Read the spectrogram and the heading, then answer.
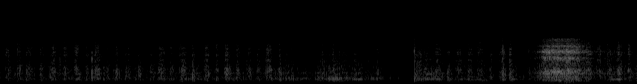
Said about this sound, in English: Okay, 2 days. Well, yawning again. I didn't feel tired when I started this this show.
